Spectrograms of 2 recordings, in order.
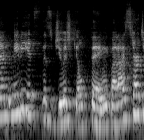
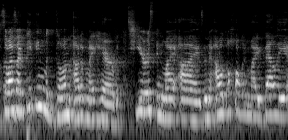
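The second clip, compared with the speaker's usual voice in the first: ordinary talk, nothing marked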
